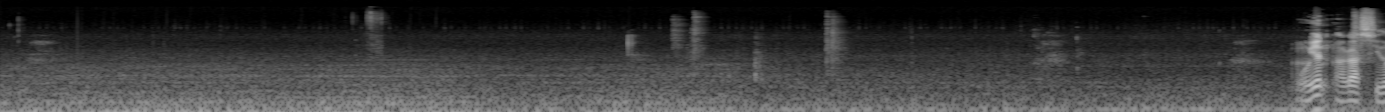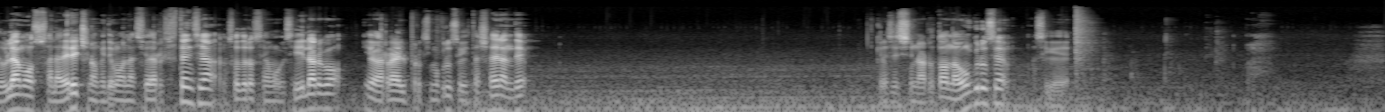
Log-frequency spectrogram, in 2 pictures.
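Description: A bus engine hums steadily with a low drone.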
